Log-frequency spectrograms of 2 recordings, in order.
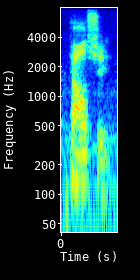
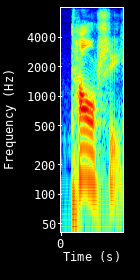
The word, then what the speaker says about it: Kalshi: Kalshi. Talshi. How you spell that? Kalshi. Kalshi. Kalshi. Okay, I thought you said Talshi.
